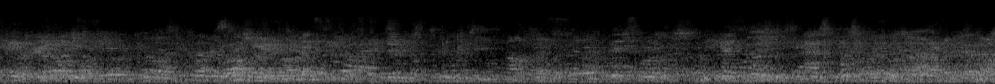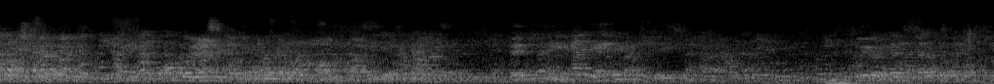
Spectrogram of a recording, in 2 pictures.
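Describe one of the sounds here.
A mixed choir sings together in a large, echoing church.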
